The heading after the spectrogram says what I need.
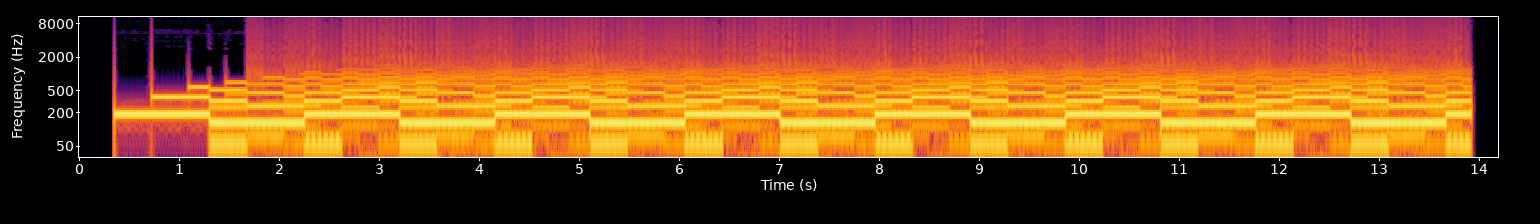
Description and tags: Very strange effect that I can't describe quite well... "Whirlwind of sine waves"
ambient, power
